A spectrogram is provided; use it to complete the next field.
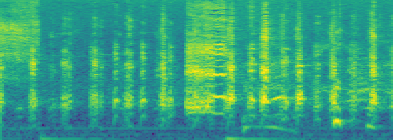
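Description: Chickens cluck in quick, uneven bursts as they are being hit, several short clucks overlapping with a busy, agitated rhythm and a louder flurry partway through.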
